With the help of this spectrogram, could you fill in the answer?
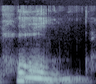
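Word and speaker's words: hong: The sound that we use is the sacred syllable home. Like h o n g.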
